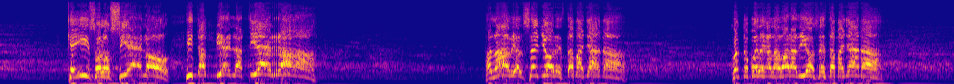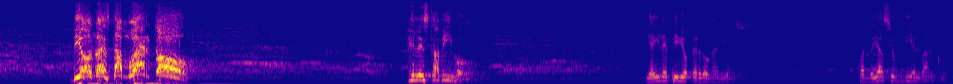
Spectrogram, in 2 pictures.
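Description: A man preaches with passion into a microphone, his voice loud and ringing in a reverberant room.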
